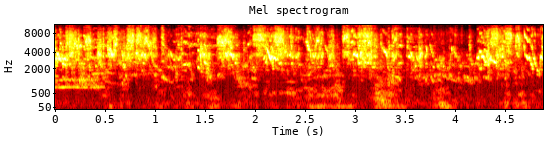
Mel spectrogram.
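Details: Budgerigars from a breeding pair chatter in a dense stream of high, scratchy chirps and warbles. Steady bursts with short gaps, and a faint low tone in the first second.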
